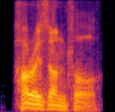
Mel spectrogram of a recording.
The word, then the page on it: horizontal: British English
